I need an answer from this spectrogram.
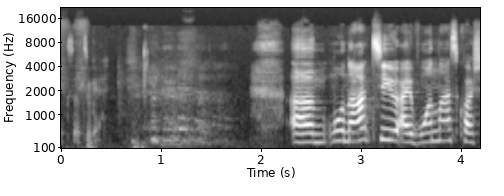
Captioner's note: laugh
